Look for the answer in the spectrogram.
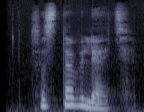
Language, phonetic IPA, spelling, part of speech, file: Russian, [səstɐˈvlʲætʲ], составлять, verb, Ru-составлять.ogg
- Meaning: 1. to constitute, to make up, to form 2. to amount to, to sum up to 3. to compose, to construct, to draw up, to prepare 4. to stack (to place objects on top of each other to form a stack)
